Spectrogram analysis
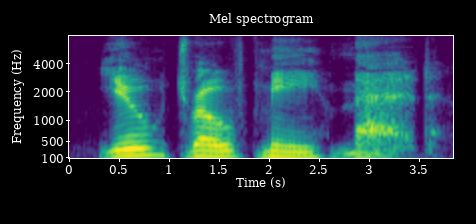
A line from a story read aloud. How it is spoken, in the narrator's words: he growled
